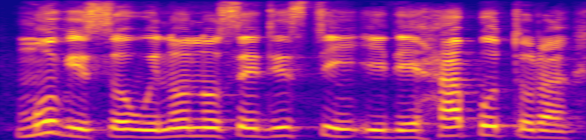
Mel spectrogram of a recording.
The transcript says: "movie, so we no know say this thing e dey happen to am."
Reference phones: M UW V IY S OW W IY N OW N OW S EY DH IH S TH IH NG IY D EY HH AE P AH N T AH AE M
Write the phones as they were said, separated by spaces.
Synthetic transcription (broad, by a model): M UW V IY S OW W IY N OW N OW S EY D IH S T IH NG IY D EY HH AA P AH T T AH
